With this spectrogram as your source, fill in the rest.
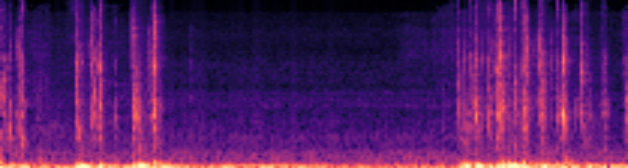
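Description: Two hands type with their fingertips on a black plastic computer keyboard, tapping out quick, sharp key clicks. A burst of keystrokes is followed by a pause of about two seconds, then another burst, all over a steady low hum.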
